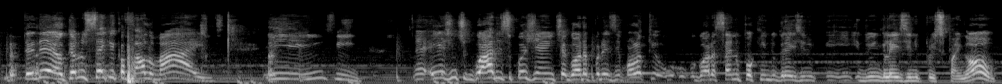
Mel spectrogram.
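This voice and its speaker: A man from Minas Gerais, Brazil, hosting a casual chat in a lively, rambling way with many fillers. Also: very high-pitched, quick pace, over music. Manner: chatty, animated, many fillers. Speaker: show host. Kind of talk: casual conversation.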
